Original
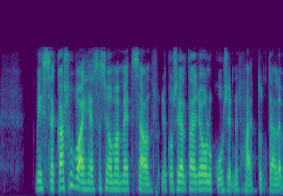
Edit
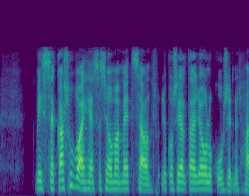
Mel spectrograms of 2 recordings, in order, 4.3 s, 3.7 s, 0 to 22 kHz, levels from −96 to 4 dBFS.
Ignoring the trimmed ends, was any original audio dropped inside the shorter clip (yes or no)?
no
